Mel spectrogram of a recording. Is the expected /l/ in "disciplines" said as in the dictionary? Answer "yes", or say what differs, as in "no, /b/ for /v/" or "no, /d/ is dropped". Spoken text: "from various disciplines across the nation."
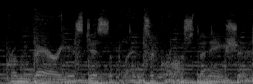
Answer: yes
